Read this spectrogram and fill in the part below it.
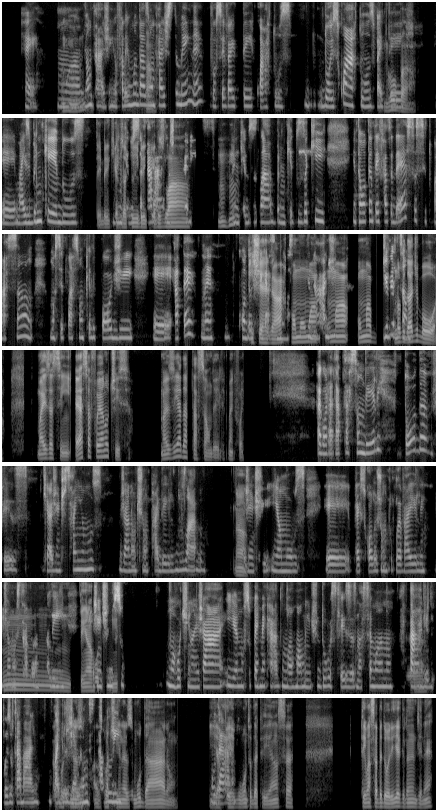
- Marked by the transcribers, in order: static; tapping; distorted speech; other background noise; drawn out: "Hum"
- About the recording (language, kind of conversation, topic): Portuguese, podcast, Como explicar a separação ou o divórcio para as crianças?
